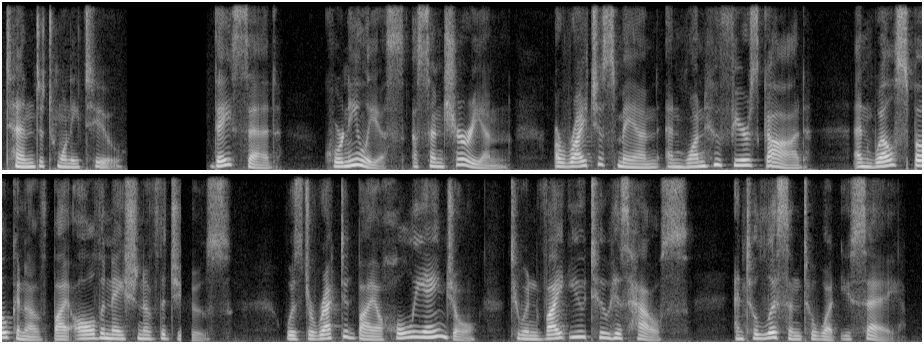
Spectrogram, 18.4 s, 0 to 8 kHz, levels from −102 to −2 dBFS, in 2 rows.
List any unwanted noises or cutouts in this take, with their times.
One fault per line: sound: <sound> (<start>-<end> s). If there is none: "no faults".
sound: dropout (11.0-11.1 s)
